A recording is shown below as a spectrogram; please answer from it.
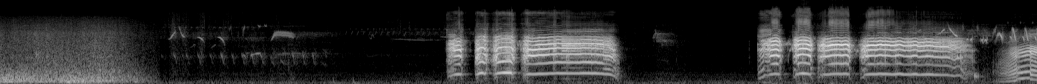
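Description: A cartoon rooster crowing twice, loud and pitched, each crow a few quick notes ending in a long held note. Before it there is a short rushing noise and some faint high chirps.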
